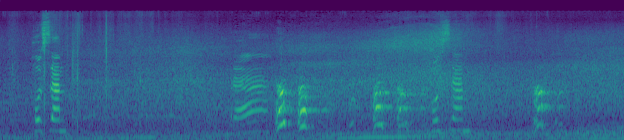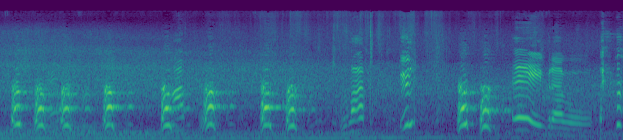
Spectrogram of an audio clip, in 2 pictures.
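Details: Two-month-old Cimarron Uruguayo puppy during obedience training: short, bright yips and barks come in irregular clusters, some rising and bending in pitch, over a low steady hum.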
